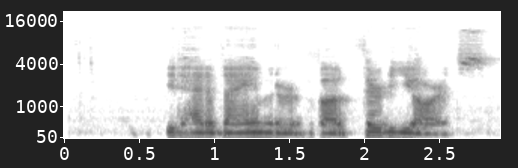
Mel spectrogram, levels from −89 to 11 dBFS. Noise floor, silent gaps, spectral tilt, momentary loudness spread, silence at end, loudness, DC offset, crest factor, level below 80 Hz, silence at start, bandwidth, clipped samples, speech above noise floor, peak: -67 dBFS; none; -8 dB/octave; 9 LU; 0.1 s; -29 LUFS; under 0.1%; 18 dB; -66 dBFS; 0.7 s; 12.5 kHz; under 0.1%; 39 dB; -12 dBFS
